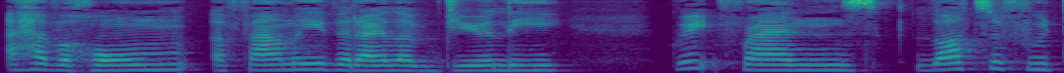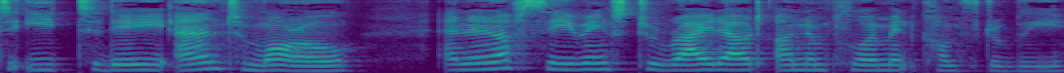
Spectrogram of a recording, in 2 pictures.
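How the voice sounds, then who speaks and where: In a monotone, flat voice pitched fairly high, a woman speaks over a quiet background. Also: moderate pace. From Africa. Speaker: podcast host. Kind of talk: inspirational monologue.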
